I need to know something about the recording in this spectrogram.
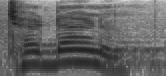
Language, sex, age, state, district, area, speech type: Sindhi, female, 45-60, Delhi, South Delhi, urban, read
